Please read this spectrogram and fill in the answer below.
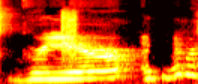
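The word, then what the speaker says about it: Gruyère: I mixed in probably about a cup and a half of it's Gruyere. I can never say it right. Gruyere.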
